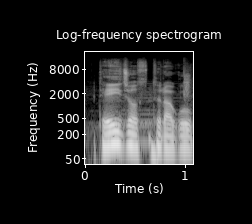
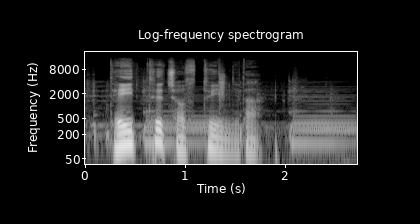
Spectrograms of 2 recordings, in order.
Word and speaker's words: Datejust: 국내에서는 데이저스트라고 부르기도 하지만 정확한 발음은 데이트 저스트입니다.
